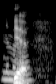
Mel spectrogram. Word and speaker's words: Namara: Namara? Is that how you say it? – That's right, Namara.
